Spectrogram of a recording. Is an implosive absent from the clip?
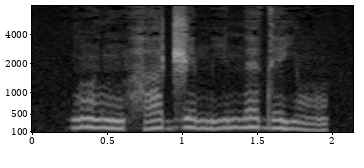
yes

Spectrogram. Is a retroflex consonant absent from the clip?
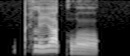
yes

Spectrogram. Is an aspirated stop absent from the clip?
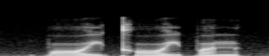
no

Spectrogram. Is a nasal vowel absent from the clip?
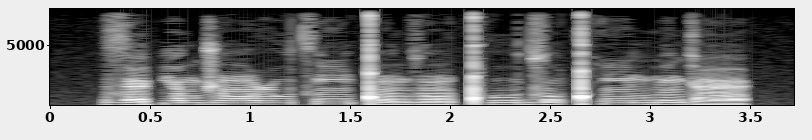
no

